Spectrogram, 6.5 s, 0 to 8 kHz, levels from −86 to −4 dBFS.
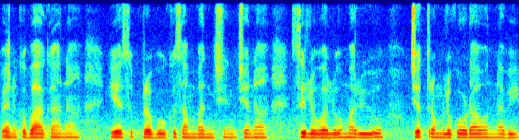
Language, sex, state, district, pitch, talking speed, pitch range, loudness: Telugu, female, Telangana, Karimnagar, 190 Hz, 90 wpm, 185-195 Hz, -17 LUFS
